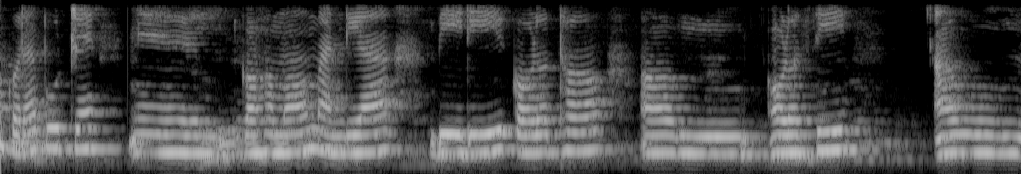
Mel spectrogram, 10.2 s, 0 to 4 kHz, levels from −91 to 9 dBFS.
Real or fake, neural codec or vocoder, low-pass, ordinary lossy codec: real; none; 3.6 kHz; none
